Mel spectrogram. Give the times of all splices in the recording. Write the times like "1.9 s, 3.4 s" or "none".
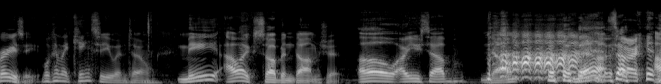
1.7 s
